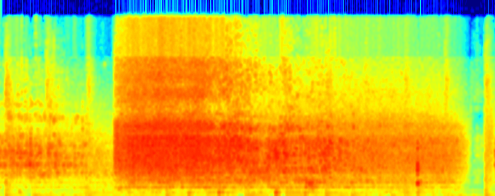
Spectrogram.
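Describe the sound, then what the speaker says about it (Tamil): Soaked red lentils hit a hot pot for red lentil soup, giving a loud, continuous sizzle and stirring scrapes over background music, with no talking. "Now I'm going to add the soaked lentils."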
